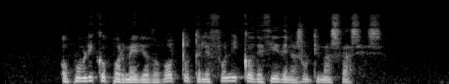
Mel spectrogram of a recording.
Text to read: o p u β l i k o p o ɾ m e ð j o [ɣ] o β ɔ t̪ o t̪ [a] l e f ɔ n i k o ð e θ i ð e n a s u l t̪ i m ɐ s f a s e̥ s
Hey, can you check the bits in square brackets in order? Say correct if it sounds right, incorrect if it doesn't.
incorrect: ð, incorrect: e

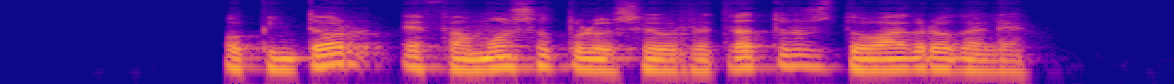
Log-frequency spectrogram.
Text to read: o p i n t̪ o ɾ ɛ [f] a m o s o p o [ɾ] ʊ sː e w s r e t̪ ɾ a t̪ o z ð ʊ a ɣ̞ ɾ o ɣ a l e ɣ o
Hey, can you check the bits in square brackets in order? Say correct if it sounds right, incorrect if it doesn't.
correct, incorrect: l

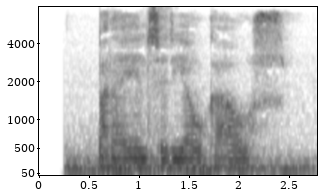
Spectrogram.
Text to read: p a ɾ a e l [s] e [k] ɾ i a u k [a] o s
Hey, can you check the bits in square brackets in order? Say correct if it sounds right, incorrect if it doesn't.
correct, incorrect: none, correct

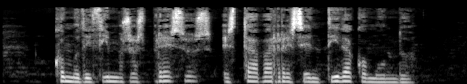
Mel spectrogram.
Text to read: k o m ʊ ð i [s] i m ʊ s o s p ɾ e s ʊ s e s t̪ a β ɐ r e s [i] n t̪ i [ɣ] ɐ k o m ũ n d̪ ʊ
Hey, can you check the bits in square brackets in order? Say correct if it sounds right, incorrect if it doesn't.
incorrect: θ, incorrect: e, incorrect: ð

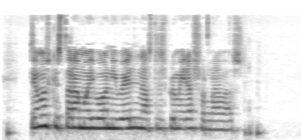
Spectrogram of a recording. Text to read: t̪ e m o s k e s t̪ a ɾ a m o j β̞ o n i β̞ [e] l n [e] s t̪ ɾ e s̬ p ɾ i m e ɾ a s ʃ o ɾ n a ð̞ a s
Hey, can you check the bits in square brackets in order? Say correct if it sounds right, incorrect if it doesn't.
correct, incorrect: a

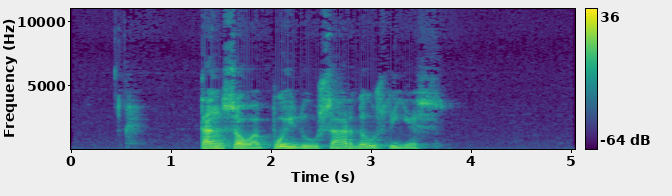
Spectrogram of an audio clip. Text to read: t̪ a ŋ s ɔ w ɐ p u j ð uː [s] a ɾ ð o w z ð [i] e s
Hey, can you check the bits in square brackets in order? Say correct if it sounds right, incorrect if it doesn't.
correct, correct

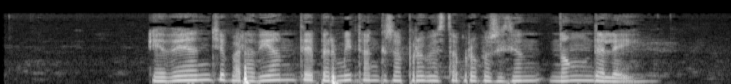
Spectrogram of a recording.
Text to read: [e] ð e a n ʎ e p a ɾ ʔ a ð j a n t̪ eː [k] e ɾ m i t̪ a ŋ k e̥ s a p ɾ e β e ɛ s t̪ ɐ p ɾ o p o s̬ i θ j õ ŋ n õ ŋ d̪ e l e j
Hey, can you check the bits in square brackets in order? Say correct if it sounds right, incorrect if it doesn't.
correct, incorrect: p

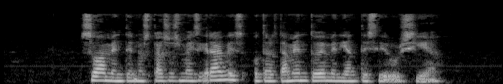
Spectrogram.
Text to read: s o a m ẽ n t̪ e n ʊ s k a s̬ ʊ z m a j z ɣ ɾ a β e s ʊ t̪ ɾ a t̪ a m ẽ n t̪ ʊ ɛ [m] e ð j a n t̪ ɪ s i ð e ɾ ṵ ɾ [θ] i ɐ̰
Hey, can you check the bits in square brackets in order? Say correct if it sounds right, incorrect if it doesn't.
correct, incorrect: ʃ

